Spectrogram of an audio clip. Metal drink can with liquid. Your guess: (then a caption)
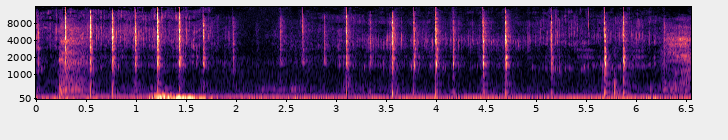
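Full. A full metal can of pear cider is handled and tapped, giving a quick, uneven series of sharp, bright clicks and ticks. Each tap dies away almost at once over a soft, steady background hum, with a brief low thump early on.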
